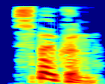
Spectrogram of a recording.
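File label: "spoken", British English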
